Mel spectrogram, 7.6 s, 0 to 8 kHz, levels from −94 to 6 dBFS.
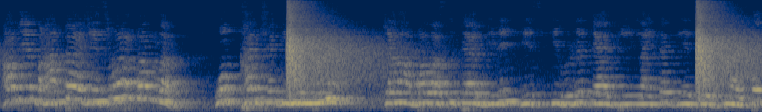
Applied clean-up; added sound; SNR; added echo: none; Clapping; 9 dB; reverberation time 0.9 s.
